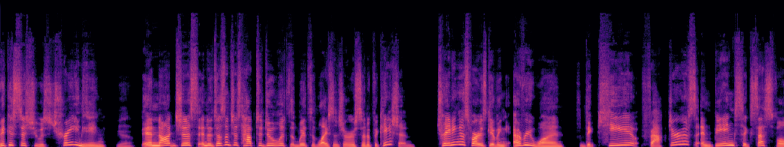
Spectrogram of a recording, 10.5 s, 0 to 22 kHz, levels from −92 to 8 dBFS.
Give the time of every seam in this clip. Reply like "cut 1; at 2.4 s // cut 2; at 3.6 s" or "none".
none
